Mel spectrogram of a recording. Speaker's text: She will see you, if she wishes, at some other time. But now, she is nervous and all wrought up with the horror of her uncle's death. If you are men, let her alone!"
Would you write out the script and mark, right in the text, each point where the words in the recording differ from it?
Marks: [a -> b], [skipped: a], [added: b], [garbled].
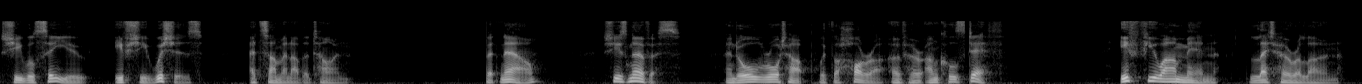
She will see you, if she wishes, at some [other -> another] time. But now, she is nervous and all wrought up with the horror of her uncle's death. If you are men, let her alone!"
